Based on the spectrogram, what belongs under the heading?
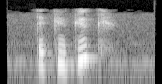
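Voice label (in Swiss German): "kuckuck", Alsatian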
